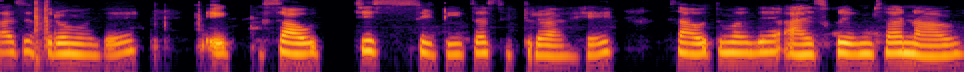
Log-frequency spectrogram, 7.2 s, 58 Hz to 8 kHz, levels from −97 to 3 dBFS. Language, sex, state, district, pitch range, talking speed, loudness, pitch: Marathi, female, Maharashtra, Sindhudurg, 200-225 Hz, 115 wpm, -19 LUFS, 215 Hz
